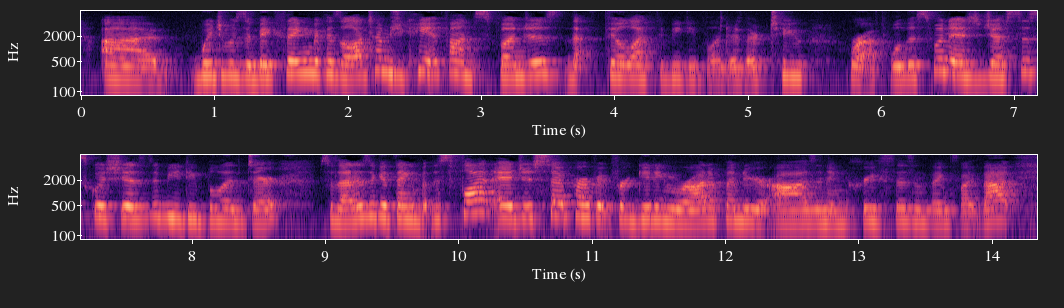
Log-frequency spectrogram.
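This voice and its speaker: Speaking fairly quickly with a Southern US accent, a woman uses a fairly high pitch and ordinary pitch variation. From Alabama, US. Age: 20s. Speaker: beauty vlogger. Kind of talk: casual talk to camera.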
